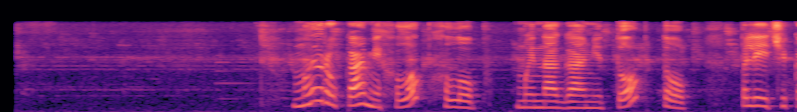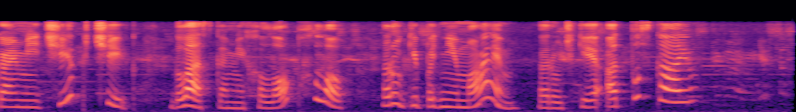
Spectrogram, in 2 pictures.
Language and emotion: Russian, positive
